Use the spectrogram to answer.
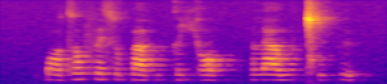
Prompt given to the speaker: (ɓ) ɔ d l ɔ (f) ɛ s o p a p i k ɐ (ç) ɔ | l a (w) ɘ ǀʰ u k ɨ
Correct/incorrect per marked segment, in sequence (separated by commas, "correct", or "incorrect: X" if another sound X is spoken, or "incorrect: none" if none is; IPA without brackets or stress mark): correct, correct, correct, correct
